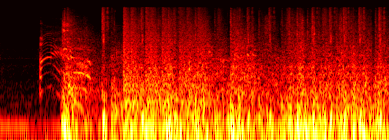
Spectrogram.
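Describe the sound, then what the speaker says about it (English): Gunfire in a video game: a sharp opening shot followed by a dense, continuous rattle of loud, close firing that fills the rest of the stretch. "You fire one round. Fire!"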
